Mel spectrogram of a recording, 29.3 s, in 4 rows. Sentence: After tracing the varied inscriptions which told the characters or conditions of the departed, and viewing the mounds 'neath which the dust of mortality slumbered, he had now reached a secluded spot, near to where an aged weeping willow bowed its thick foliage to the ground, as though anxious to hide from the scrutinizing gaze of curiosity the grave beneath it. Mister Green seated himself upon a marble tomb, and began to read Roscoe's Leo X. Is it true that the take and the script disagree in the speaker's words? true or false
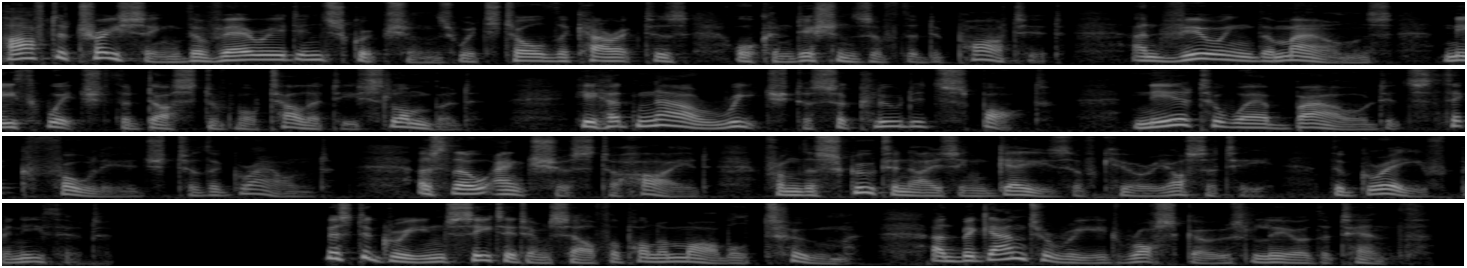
true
